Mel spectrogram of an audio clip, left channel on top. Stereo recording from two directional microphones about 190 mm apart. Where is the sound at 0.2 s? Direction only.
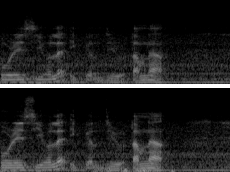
Centre (ahead or behind).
